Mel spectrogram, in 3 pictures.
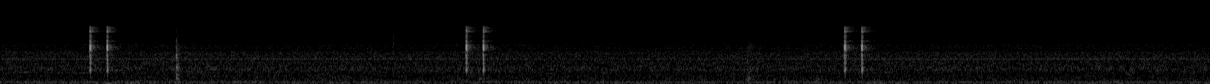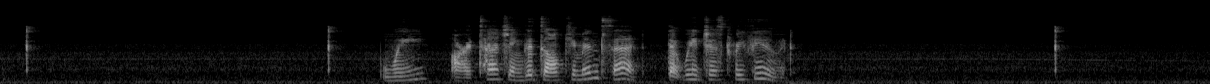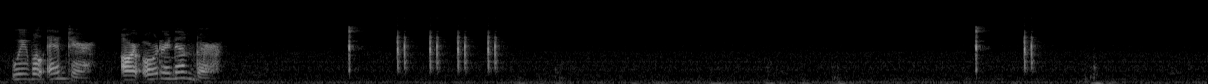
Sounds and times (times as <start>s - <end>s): Computer keyboard: 0.9s - 1.2s, 4.6s - 5.0s, 8.4s - 8.8s, 27.7s - 29.3s, 34.0s - 34.7s.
